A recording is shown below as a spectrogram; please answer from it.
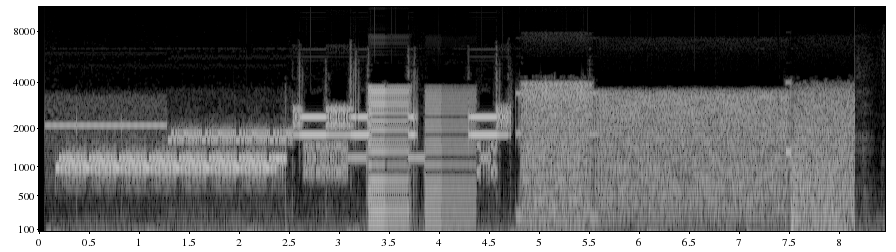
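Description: Electronic glitch sound effect for a channel intro: steady beeping tones over hiss, then a harsh buzzing tone about three and a half seconds in, followed by steady static hiss for the last three seconds.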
